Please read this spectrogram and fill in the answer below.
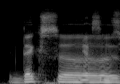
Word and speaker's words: DECS: donc j'ai bien prononcé c'est c'est bien Dex comme Dex dictionnaire explicatif sauf que Dex le Dex qu'on a fait nous c'est un dictionnaire à base d'idée donc CS au lieu de X D E D E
